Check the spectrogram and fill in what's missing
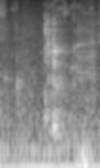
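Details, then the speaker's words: A brief soft click over low room hum as a woman's foot is manipulated during a chiropractic manual therapy session, described as the joint releasing; joint cavitation. "カチッという心地よい音が聞こえましたか？通常はこの側でロックが解除されます…"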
